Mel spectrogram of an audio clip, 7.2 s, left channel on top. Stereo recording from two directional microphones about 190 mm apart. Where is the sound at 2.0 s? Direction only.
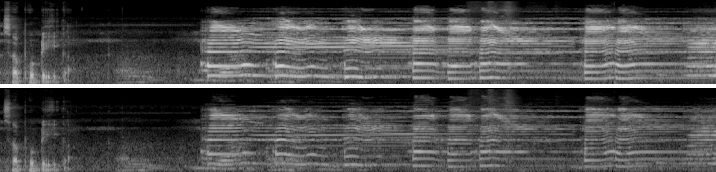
35° left (ahead or behind).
